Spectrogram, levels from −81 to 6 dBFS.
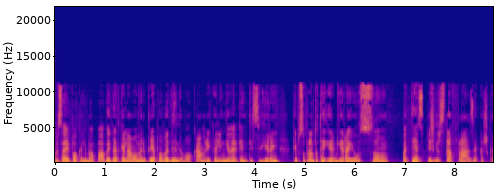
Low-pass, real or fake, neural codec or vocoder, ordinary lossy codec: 14.4 kHz; fake; codec, 44.1 kHz, 7.8 kbps, DAC; MP3, 48 kbps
